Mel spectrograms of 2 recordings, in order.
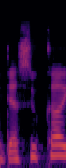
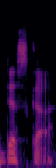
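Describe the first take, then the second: First: The u after the s is fully sounded. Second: The u after the s is dropped. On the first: The speaker calls it wrong. "you wouldn't say desuka" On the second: The speaker calls it right. "you would say deska"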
